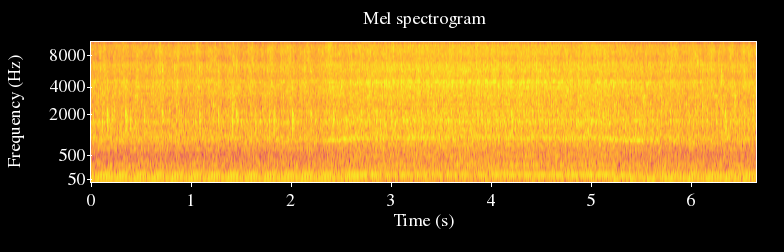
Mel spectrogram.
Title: Стук двигателя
